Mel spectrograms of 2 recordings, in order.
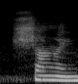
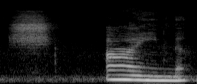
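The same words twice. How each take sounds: First: Said in the usual way. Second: Sh, pause, then ein; sh and ein as separate sounds; sounded out. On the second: Shown as a demonstration. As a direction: split shine into sh ... ein. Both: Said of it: "it's gonna say".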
